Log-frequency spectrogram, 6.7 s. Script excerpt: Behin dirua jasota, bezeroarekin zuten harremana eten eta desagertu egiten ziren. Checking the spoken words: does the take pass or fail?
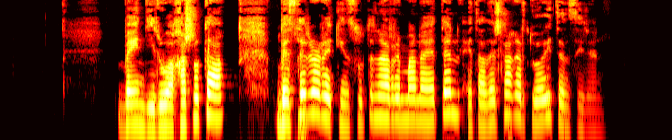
pass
